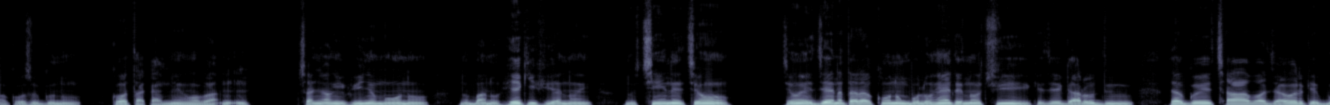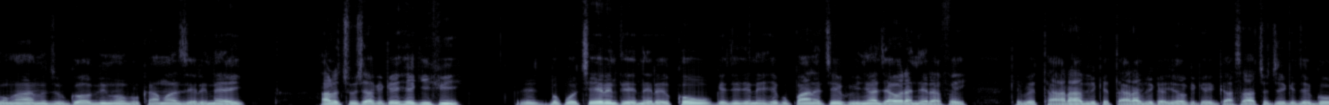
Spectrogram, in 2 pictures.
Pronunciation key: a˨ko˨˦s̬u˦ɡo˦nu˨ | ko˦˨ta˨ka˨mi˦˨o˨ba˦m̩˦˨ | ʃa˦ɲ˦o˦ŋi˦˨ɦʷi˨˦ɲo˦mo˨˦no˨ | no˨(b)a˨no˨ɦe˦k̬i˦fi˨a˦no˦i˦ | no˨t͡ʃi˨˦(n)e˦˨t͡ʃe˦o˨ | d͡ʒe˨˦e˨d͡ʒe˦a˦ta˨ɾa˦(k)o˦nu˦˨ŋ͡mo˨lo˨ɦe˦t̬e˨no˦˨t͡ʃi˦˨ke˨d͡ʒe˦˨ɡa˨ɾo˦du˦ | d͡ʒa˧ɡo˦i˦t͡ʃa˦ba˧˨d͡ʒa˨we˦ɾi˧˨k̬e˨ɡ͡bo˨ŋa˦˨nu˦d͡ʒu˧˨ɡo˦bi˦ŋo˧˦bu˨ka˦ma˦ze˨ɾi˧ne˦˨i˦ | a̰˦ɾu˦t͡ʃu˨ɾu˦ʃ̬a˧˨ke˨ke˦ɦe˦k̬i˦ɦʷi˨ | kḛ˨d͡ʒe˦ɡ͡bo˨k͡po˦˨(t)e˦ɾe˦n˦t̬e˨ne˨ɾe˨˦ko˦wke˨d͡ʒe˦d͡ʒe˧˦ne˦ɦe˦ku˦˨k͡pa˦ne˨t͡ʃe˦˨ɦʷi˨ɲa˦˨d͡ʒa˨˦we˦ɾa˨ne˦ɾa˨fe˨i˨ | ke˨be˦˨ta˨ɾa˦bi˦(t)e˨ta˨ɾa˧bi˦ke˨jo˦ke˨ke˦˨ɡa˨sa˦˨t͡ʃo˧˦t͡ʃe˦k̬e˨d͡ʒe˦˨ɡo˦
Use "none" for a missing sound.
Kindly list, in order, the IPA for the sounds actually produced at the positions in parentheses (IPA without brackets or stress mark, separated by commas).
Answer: b, n, k, t͡ʃ, k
